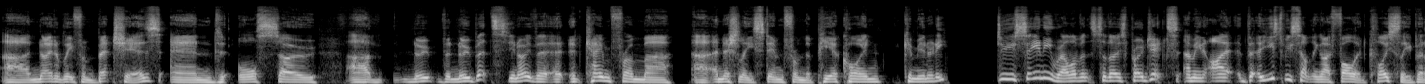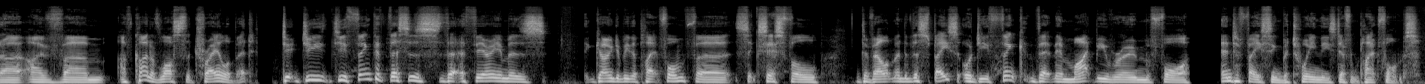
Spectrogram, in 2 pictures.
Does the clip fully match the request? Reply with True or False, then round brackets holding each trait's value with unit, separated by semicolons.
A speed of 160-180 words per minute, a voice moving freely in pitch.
False (200 wpm; 5.8 semitones)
